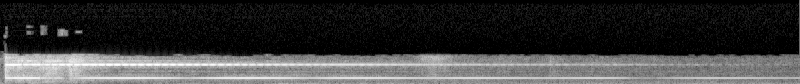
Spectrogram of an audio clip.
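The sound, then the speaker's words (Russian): A small bell is struck once, giving a clear, bright ring that hangs in the air and slowly fades over several seconds. No one speaks over it. “Вот Тулху Гимбаче очень хороший пример приводил с ударом колокольчика.”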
